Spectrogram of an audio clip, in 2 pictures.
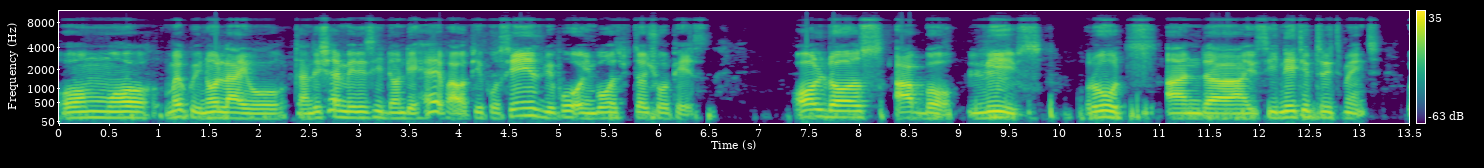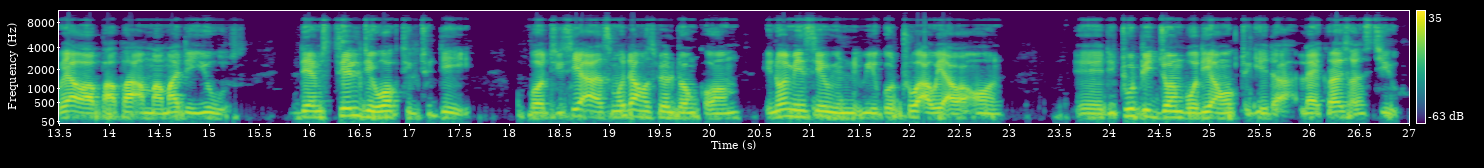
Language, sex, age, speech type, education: Nigerian Pidgin, male, 30-45, spontaneous, tertiary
